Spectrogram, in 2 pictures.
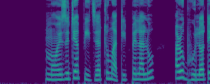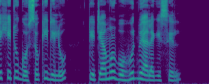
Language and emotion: Assamese, sad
